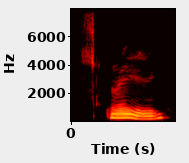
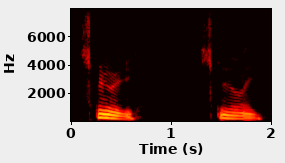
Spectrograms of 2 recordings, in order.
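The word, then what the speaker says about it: schorl: So black tourmaline, also known as scroll, it's spelled SCHR, so squirrel.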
